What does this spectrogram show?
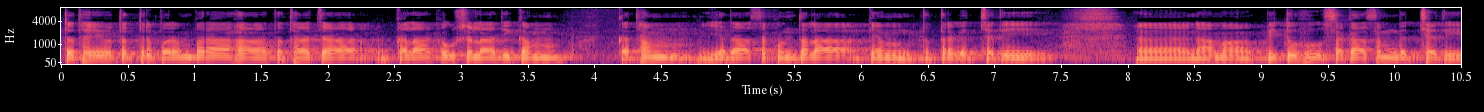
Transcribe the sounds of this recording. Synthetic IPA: t̪ɐt̪ʰɐjʋɐt̪ɐt̪ɾɐpɐɾɐmpɐɾaːɦɐ̆t̪ɐt̪ʰaːt͡ʃaːkɐlaːkɐwʂɐlaːd̪ʱikɐm | kɐt̪ʰɐmjɐd̪aːsɐkunt̪ɐlaːkemt̪ɐt̪ɾɐɡɐtːʃʰɐt̪i | naːmɐpit̪uɦusɐkaːsɐmɡɐtːʃʰɐt̪i

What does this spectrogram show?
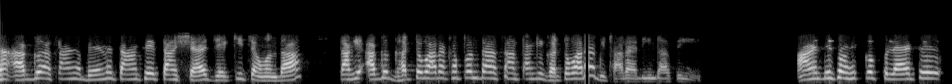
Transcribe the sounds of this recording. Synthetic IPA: nɐʔɐɠʊɐsãd͡ʑobeːnɪ̆t̪ɐʋ̤ãkʰeːt̪ɐʋ̤ãʃɛːɦɾd͡ʑeːkit͡ɕɐʋə̃nd̪aː | t̪ɐʋãkʰeʔɐɠʊ̆ɡʱɐʈʊʋaːɾakʰɐpə̃nd̪aɐsãt̪ɐ̃ɦãkʰeɡʱɐʈʊʋaːɾabɪʈʰa̰ːɾaːeɗĩːn̆d̪aːsḭ̃ː | ɦãːɗɪs̬oɦɪkʊ̆flɛːʈ

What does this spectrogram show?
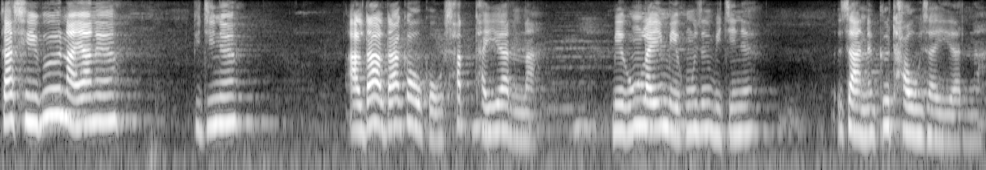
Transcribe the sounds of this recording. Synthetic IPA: ɡ̥asibɯnajanɯ | b̥idinɯ | a̰ldaːldaɡawɡawsatʰːajaɾɯna | meɡɔŋlajmeɡɔŋzɯŋbidinɯ | zanɯɡɯtʰawzajaɾɯna

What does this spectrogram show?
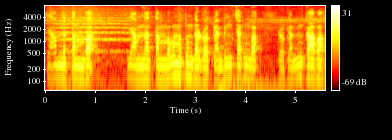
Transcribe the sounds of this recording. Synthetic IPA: jamnɐtɐmbɐ | jamnɐt̪ɐmbɐbɐmɐt̪uŋdɐɾɔjklambiŋt͡ʃakŋbɐ | ɾɔjklambiŋkabɐ

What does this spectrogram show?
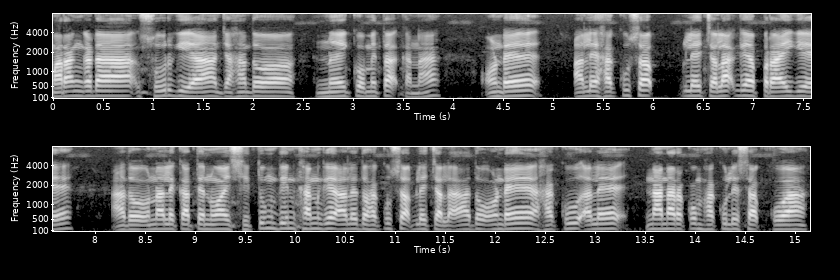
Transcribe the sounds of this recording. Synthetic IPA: maɾaŋɡaɖasuɾɡɛjad͡ʒaɦãd̪ɔ | nəjkɔmɛt̪a̰ʔkana | ɔɳɖɛ | alɛɦakusap̚ | lɛt͡ʃalaʔɡɛjapɾajɡɛ | a̰d̪ɔːnalɛkat̪ɛnɔwajsit̪uŋd̪inkʰanɡɛalɛd̪ɔɦakusap̚lɛt͡ʃalaʔad̪ɔɔɳɖɛɦakualɛ | nanaɾɔkɔmɦakulɛsap̚kɔwa

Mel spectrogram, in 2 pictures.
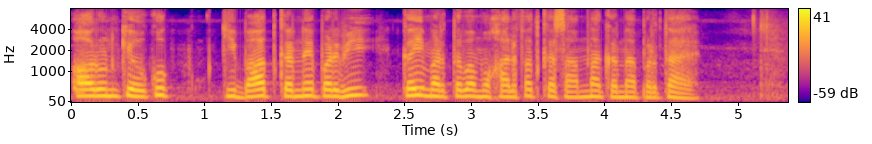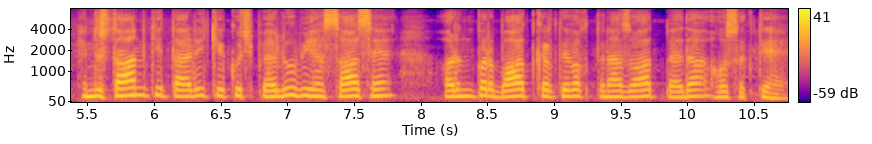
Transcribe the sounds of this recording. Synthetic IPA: ɔːɾʊnkeɦʊquːqː | ibaːt̪kɐɾnepɐɾbʱi | kɐimɐɾt̪əbamʊxaːlɪfət̪kasaːmnakɐɾnapɐɾt̪aɦɛː | hɪ̃nd̪ʊst̪aːnkit̪aːɾiːxkːekʊt͡ʃʰpɛɦlubʱiɦɐsːaːsɦɛ̃ɔːɾʊnpɐɾbaːt̪kɐɾt̪eʋɐqt̪ːɐnaːzoaːt̪̚pɛːd̪aɦosɐkt̪eɦɛ̃ː

